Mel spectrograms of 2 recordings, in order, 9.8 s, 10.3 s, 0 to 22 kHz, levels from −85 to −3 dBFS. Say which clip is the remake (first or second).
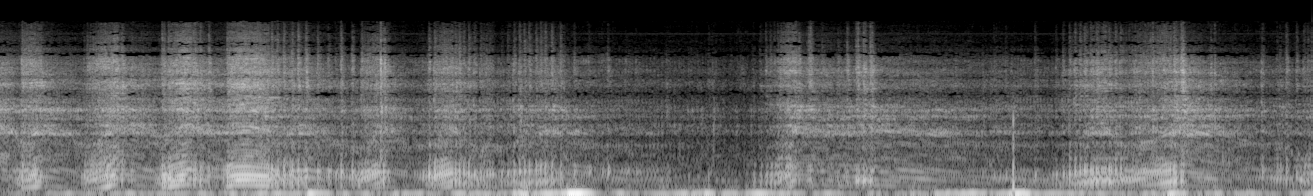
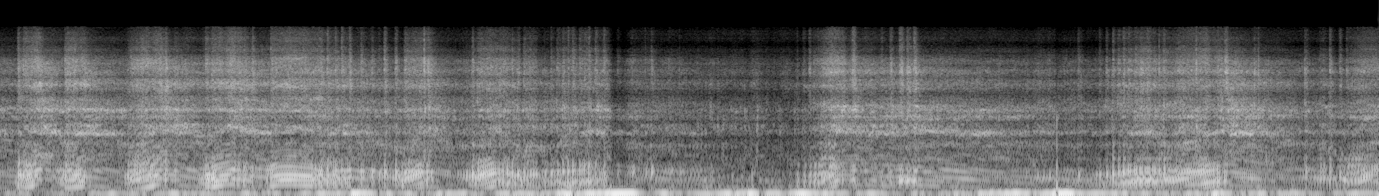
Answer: second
